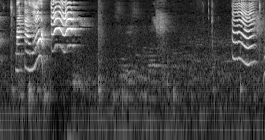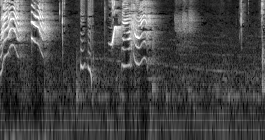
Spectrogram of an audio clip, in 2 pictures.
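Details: Pet ringneck parrot indoors talking, repeating learned words like mummy, papa and radhe radhe; several quick high nasal phrases with wobbling pitch come in clusters, separated by short silent gaps.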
